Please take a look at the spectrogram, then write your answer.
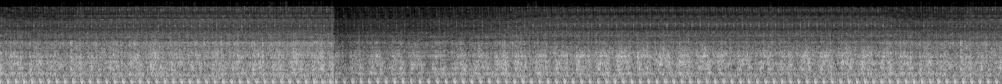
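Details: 2009 Yamaha Factor YBR single-cylinder motorcycle idling with a fast, regular ticking clatter over the exhaust beat, steady throughout; an abnormal mechanical engine noise of unknown cause.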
